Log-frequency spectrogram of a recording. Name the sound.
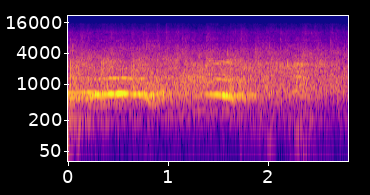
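audience applause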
